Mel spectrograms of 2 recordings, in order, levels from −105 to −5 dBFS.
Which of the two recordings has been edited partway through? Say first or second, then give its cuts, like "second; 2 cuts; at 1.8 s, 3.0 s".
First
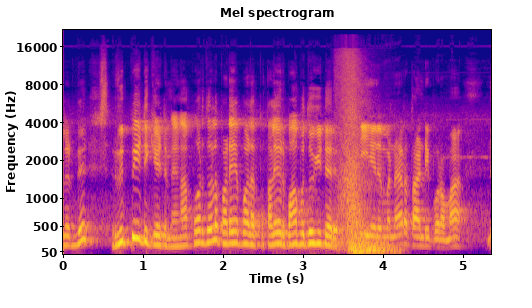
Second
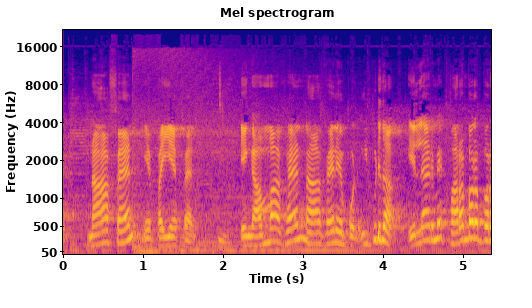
first; 1 cut; at 3.7 s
